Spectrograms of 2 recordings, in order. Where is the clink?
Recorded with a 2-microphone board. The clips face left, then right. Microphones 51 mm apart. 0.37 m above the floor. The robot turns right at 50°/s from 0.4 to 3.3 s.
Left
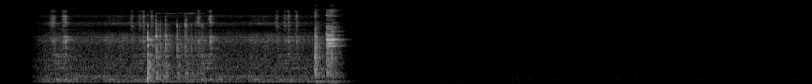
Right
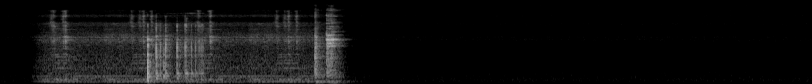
Centre (ahead or behind), 0.6 m; by 3.5 s 10° right (ahead or behind), 0.6 m.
